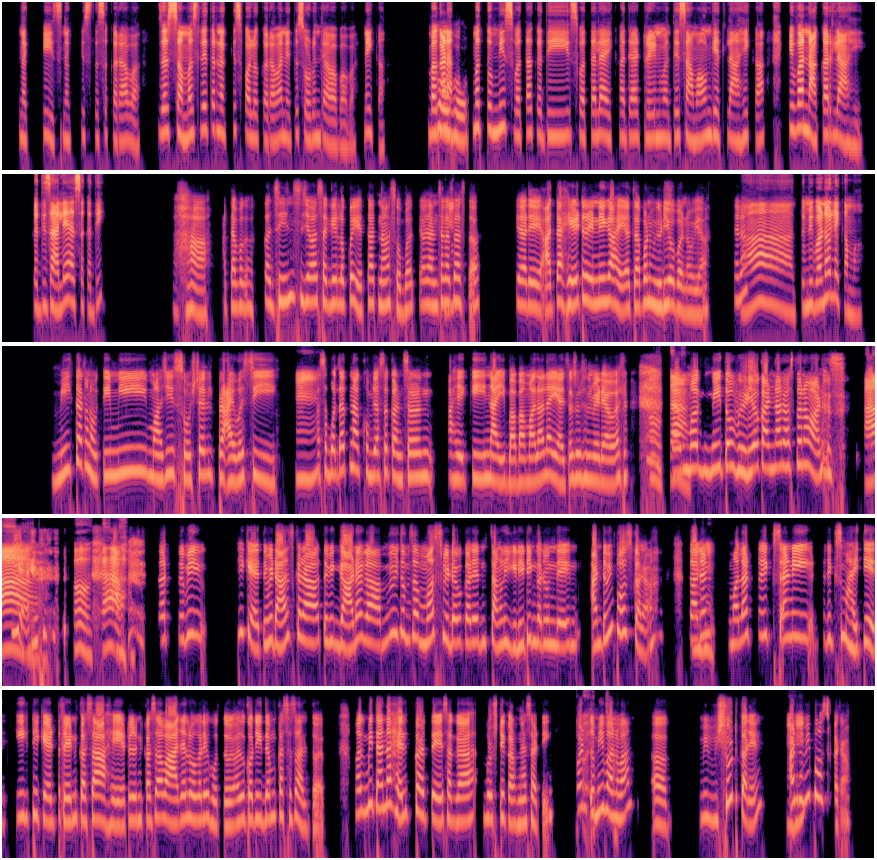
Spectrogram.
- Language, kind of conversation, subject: Marathi, podcast, सोशल मीडियावर व्हायरल होणारे ट्रेंड्स तुम्हाला कसे वाटतात?
- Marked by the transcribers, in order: in English: "फॉलो"; in English: "कझिन्स"; drawn out: "हां"; in English: "प्रायवसी"; in English: "कन्सर्न"; chuckle; laughing while speaking: "माणूस ती आहे. हां"; chuckle; chuckle; in English: "ट्रिक्स"; in English: "ट्रिक्स"; in English: "व्हायरल"; in English: "अल्गोरिथम"; in English: "हेल्प"; in English: "शूट"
